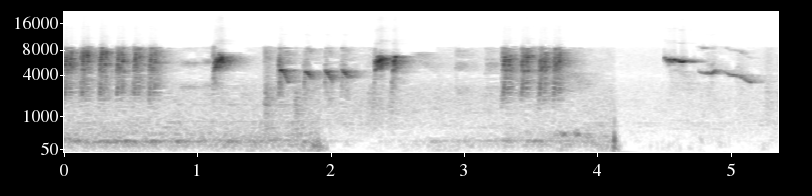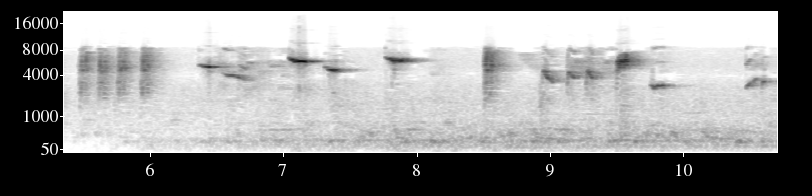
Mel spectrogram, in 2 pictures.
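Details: Indonesian kolibri (sunbird) song for training cage birds: rapid bursts of high buzzy trills alternating with thin, sliding whistled notes, lively and continuous, with brief pauses between phrases.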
